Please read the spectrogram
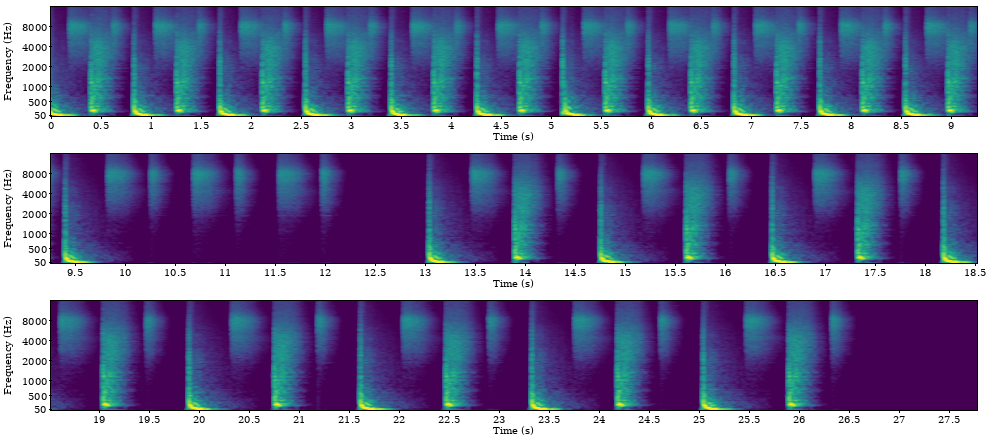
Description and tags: Drum Mix
First part is a house beat. Second part is more of a dubstep beat.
